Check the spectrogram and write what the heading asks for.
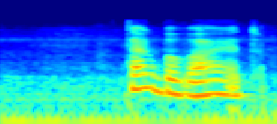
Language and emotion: Russian, neutral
